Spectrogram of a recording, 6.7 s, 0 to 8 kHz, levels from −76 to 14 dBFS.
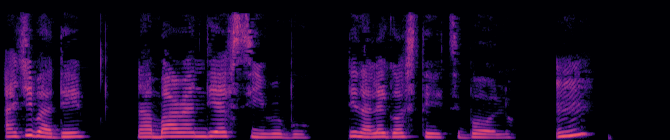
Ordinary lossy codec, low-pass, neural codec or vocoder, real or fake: MP3, 32 kbps; 7.2 kHz; none; real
